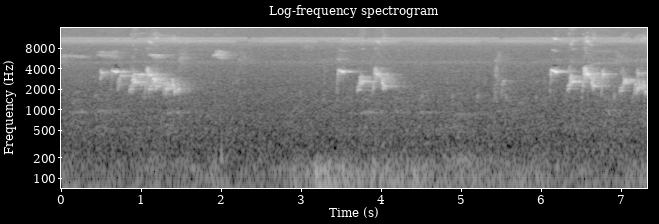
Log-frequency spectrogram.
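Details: Red-whiskered bulbul decoy singing in a trapping session, luring wild birds: short bright warbled phrases in three bursts, roughly every two to three seconds, over a low rumble of background noise.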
